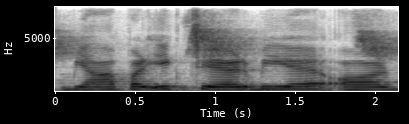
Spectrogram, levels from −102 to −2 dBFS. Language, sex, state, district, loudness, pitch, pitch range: Hindi, female, Bihar, Katihar, -15 LUFS, 230 Hz, 225-240 Hz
